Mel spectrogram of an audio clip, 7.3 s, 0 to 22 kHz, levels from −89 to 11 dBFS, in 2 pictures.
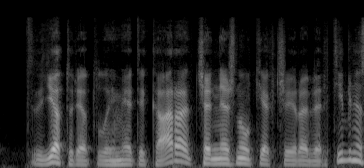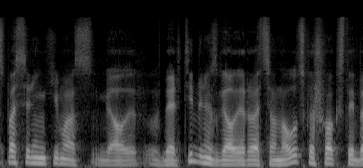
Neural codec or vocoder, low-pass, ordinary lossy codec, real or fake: autoencoder, 48 kHz, 32 numbers a frame, DAC-VAE, trained on Japanese speech; 14.4 kHz; AAC, 64 kbps; fake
